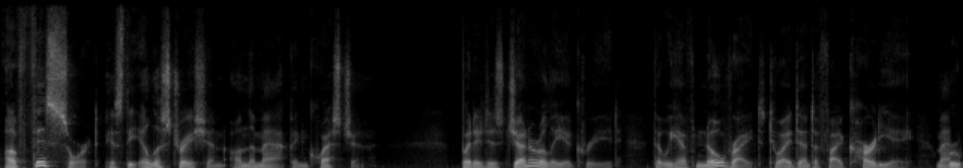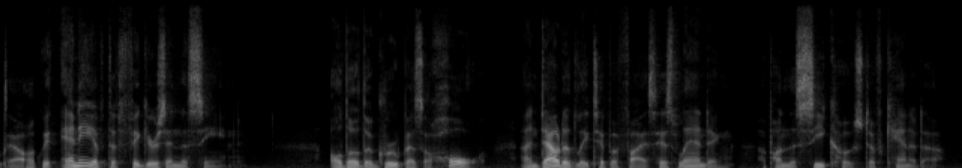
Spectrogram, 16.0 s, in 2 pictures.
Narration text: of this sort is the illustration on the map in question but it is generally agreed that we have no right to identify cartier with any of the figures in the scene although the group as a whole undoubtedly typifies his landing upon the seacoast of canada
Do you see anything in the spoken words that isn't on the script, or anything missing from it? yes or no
yes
